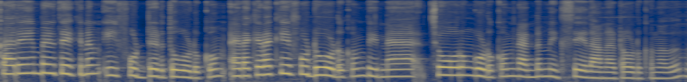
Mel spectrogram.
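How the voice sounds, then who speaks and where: A woman's voice: sits high, fast, a little mellow. A woman chatting casually in a day-in-my-life vlog, adding friendly tags to her sentences. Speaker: vlogger.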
